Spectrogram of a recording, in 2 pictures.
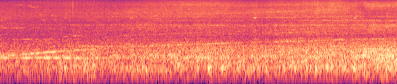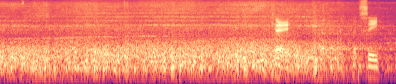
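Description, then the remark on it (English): A London Underground train rumbles along the Central Line, a steady roar that grows gradually louder, with faint metallic whines and squeals riding over the low rumble. “So we wait here and hope that an Ealing train comes down the line at some point.”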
